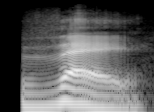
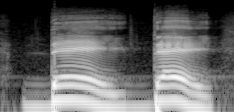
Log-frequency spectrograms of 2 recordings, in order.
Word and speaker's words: they: Aqui no Brasil, olha que interessante, a gente pronuncia esse th como um d, né? Na escola, geralmente eles ensinam a gente isso como um a pronúncia, a mesma pronúncia um d. day.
